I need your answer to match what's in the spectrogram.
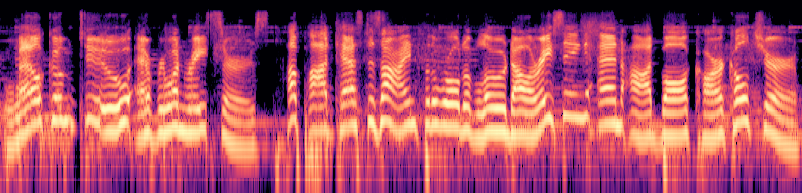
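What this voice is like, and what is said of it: Announcer-style stage intro voice. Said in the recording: “I'll do my stage intro voice. ... Can't speak in this voice.”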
